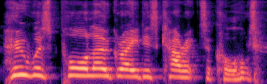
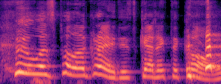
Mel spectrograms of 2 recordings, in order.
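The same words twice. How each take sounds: First: It is spoken in a Birmingham accent. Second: It is spoken in a put-on Borat-like accent. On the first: "because you said it in your Brummy accent" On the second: "It's Borat singing it. Asking it"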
